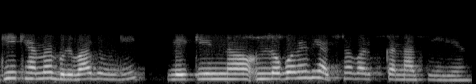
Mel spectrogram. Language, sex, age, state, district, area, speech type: Hindi, female, 18-30, Madhya Pradesh, Betul, urban, conversation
